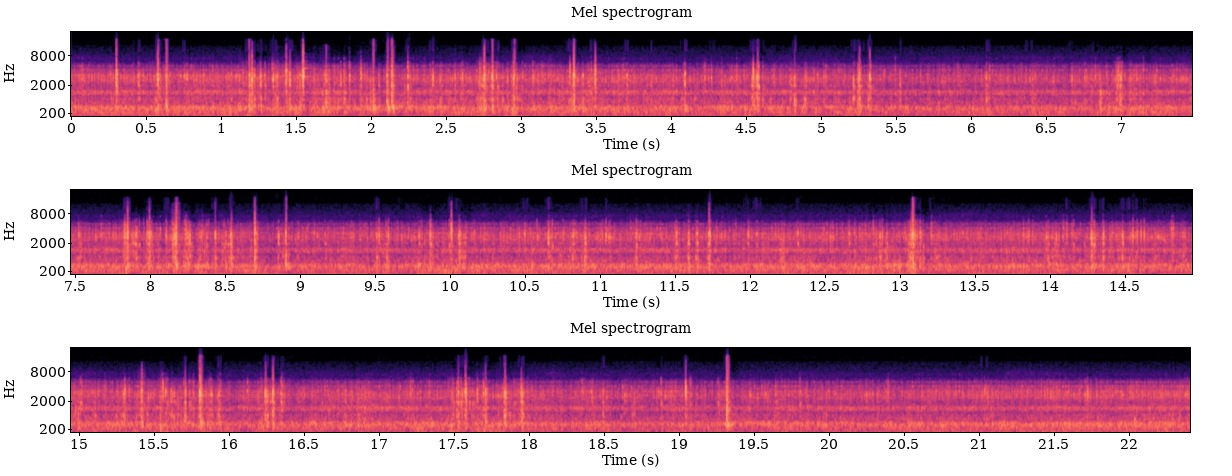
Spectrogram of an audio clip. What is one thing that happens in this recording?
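Tyres roll steadily over a dirt and gravel track.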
